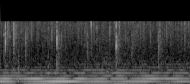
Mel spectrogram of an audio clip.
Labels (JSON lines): {"label": "biophony, midshipman", "recorder": "SoundTrap 500"}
